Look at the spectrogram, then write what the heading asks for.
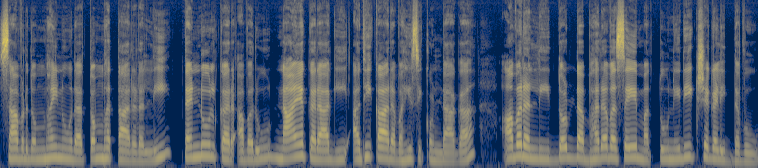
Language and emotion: Kannada, neutral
